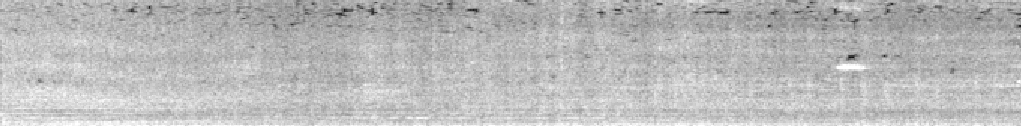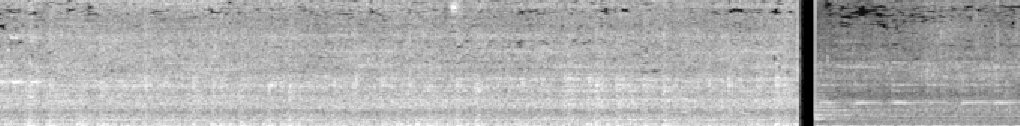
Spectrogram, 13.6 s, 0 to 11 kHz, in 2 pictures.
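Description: Diesel-electric freight locomotives (GE BB36-7) running as they pass close by, their engine hum strongest in the first two seconds. Then the empty limestone hopper wagons roll by with steady wheel-on-rail noise. Near the end the sound cuts out briefly and comes back quieter and more distant.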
